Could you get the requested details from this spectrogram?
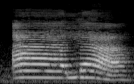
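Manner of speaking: imitating someone hardly convincing; unconvincing yeah. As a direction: stretch out a doubtful "ah, yeah". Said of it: "That don't sound like you really getting along".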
